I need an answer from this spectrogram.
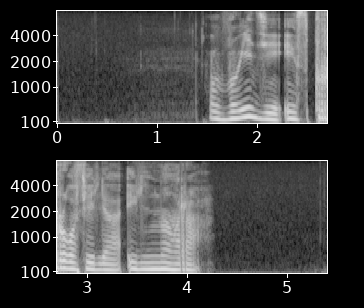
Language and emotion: Russian, angry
